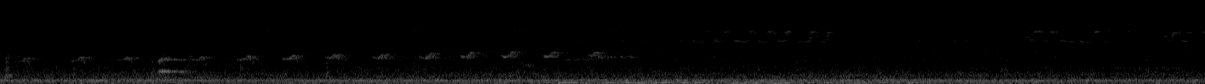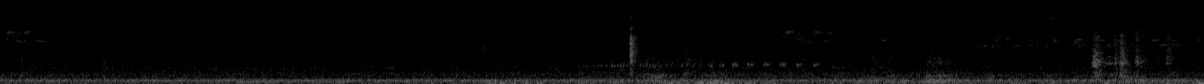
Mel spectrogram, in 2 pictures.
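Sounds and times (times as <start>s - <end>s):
low hum: 0.0s - 24.0s
birds chirping quickly: 0.2s - 24.0s.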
